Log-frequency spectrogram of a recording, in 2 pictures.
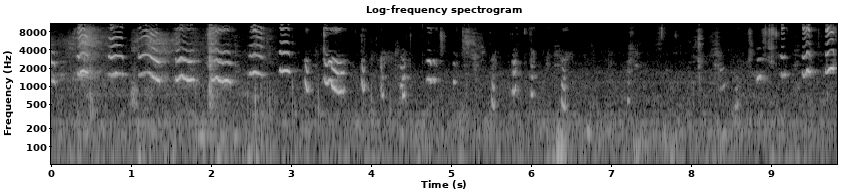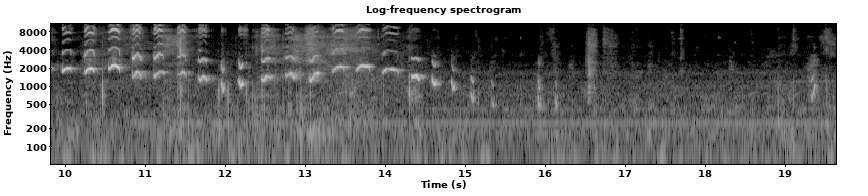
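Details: Dreaming newborn Mame Shiba puppies from Isa, Kagoshima, Japan utter quick high squeaky peeps and whimpers, bursts of rapid chirping cries around the middle, quieter scattered squeaks afterward over a steady low room hum.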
